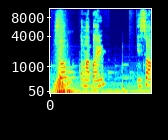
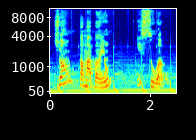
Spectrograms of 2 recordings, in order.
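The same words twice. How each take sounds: First: The voice runs on from 'sua' without stopping. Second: The voice comes to a full stop after 'sua'. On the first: The mother is the one speaking. "sem pontuação" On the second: João is sweating while he bathes. "Vai suar. Ponto"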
